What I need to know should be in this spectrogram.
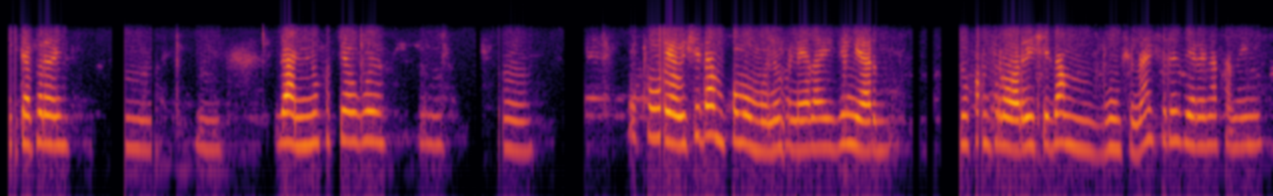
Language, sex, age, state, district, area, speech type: Bodo, female, 18-30, Assam, Udalguri, urban, conversation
